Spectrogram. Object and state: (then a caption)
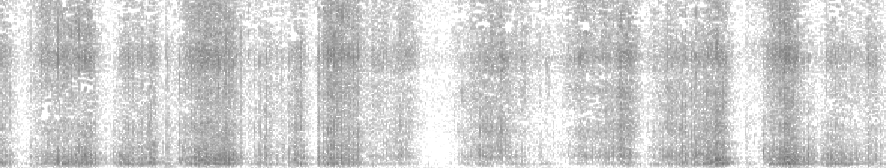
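Croc-embossed leather bag scratched with nails. Long nails scratch along the flap edge and embossed surface of a black croc-embossed leather bag. The result is a series of soft, raspy, dry scratching strokes centered in the low midrange, each swelling and fading in turn.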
